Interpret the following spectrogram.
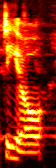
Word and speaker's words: Diehl: if you ever wonder how to pronounce my last name it is deal but my dog's name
